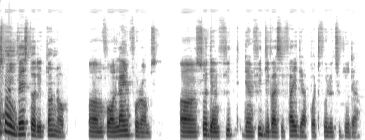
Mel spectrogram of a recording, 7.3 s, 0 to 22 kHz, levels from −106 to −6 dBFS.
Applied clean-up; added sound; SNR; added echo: none; none; none; none.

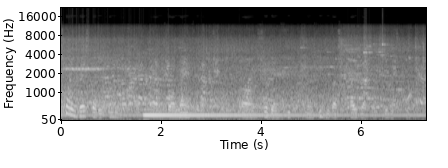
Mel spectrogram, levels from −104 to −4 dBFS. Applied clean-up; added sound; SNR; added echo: none; Bass guitar + Subway, metro, underground; -5 dB; none.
